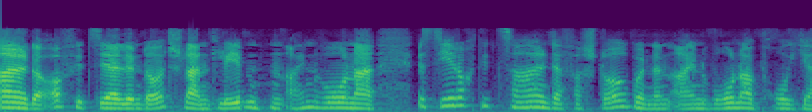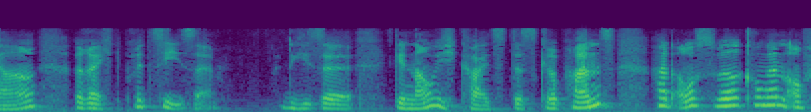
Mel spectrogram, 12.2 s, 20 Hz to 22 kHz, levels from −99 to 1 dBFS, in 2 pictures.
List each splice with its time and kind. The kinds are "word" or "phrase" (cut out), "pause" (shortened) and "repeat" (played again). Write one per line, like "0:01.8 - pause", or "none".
none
